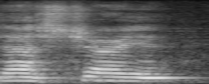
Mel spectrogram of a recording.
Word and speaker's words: Ascharya: No, it sounds like the word astonishment in English. It's Ascharya.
